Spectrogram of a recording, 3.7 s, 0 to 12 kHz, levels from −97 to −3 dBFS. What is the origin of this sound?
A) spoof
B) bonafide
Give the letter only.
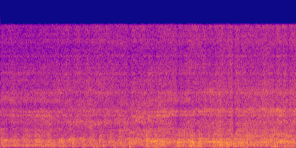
A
